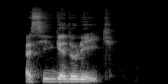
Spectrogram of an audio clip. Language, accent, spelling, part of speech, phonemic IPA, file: French, France, acide gadoléique, noun, /a.sid ɡa.dɔ.le.ik/, LL-Q150 (fra)-acide gadoléique.wav
- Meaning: gadoleic acid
